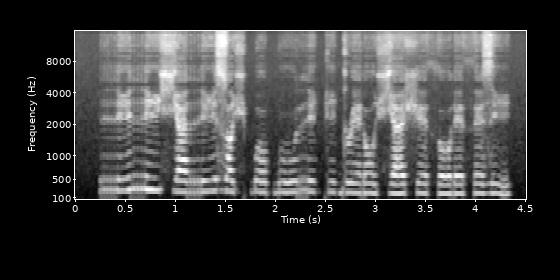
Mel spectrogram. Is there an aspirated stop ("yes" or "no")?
no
